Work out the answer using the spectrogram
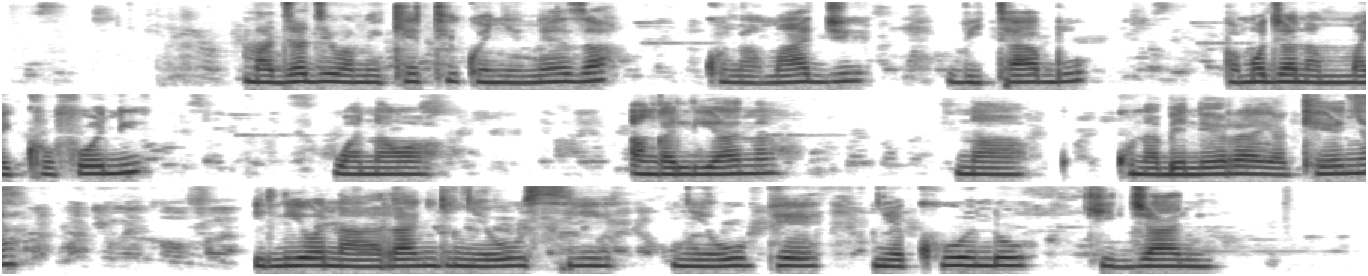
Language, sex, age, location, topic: Swahili, female, 18-24, Kisii, government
